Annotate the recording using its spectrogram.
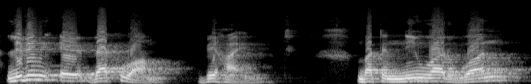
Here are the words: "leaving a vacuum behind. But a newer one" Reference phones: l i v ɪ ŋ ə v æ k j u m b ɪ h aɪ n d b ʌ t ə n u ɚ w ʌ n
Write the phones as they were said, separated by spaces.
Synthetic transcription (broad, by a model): l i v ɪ ŋ ə b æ k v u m b ɪ h aɪ n d b ʌ t n u ɚ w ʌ n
